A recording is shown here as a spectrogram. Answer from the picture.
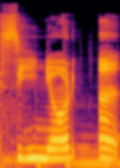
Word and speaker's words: señor: Actually, some people do pronounce it like señor y señora, like with E, but that's like just local pronunciation. The correct pronunciation is señor.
